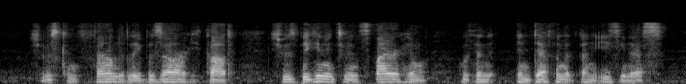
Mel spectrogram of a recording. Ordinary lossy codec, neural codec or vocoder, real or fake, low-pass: MP3, 48 kbps; codec, 16 kHz, 4 kbps, FreqCodec, smaller model; fake; 7.2 kHz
